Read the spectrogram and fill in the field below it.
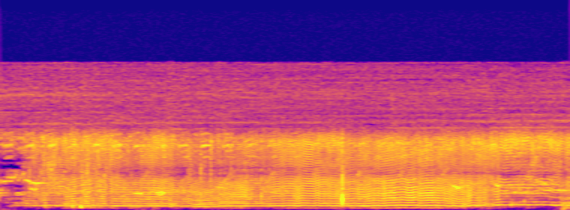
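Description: Dense, steady buzzing of many honeybees swarming around an open honeybee nest found in a garden, a close and continuous drone with no talk.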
